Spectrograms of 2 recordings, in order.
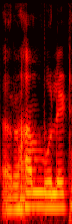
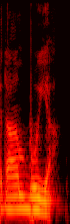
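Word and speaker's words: Rambouillet: तो इसका जो प्रोनाउंसिएशन है यह राम बुलेट नहीं है। सो रामब है। ओके? यह रामबुया।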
